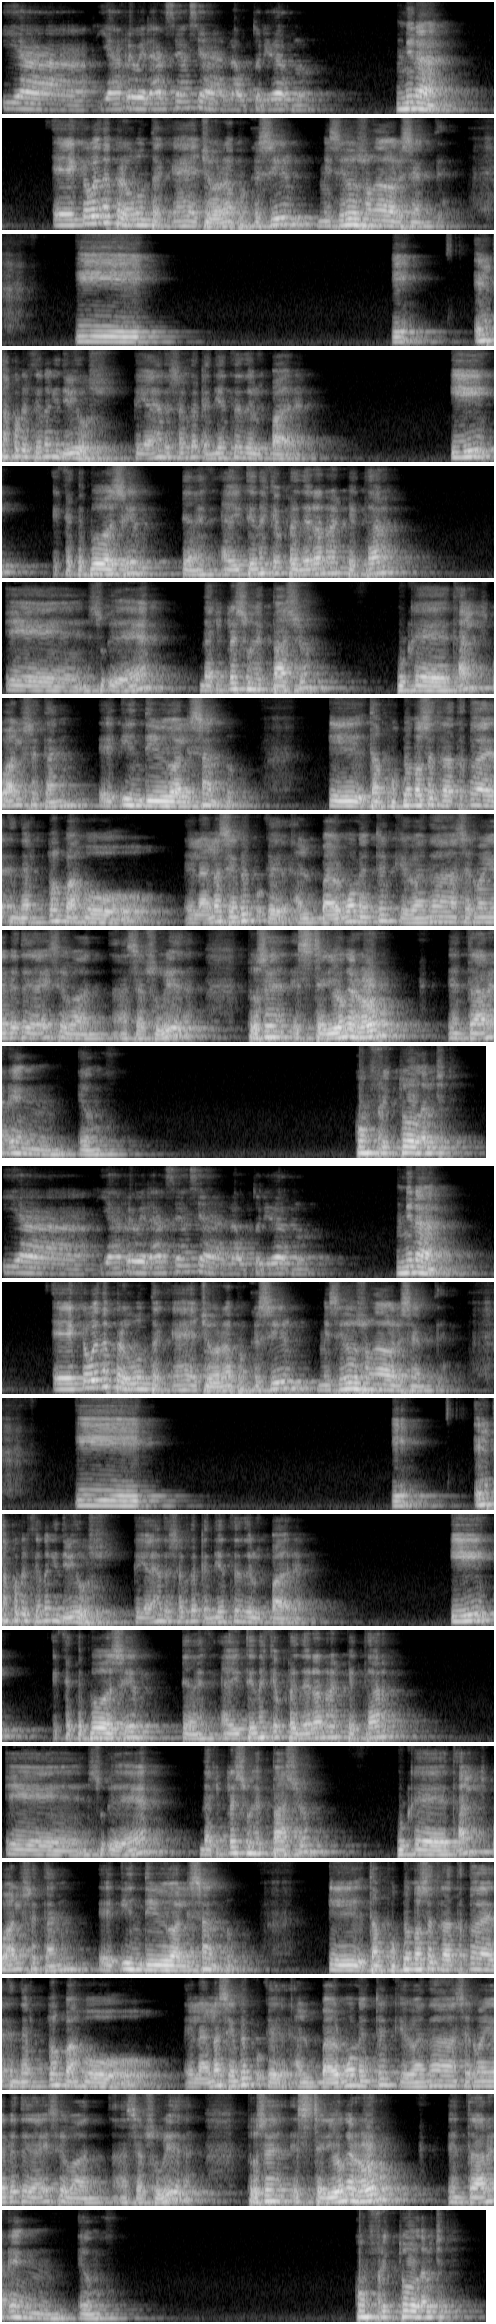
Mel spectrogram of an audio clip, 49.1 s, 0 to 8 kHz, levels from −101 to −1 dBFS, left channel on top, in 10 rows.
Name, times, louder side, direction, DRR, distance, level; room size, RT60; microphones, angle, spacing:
voice 1, 0.0-3.1, left 1 dB, 25° left, 2 dB, 2.0 m, -28 dB
voice 2, 3.9-4.4 5.4-9.2 10.6-11.2 13.7-14.0 14.6-15.8 16.1-17.8 19.3-19.6 20.6-21.1 21.5-23.6 24.6-26.1 26.6-27.7 28.6-31.8 32.8-35.9 36.3-43.2 43.8-45.3 47.8-48.7, equal, 20° right, 4 dB, 2.1 m, -24 dB
29.0 x 15.5 x 2.2 m, 0.70 s
head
